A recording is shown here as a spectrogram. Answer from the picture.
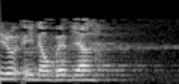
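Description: A man's voice reciting in a chant, held on level pitches with few breaks, which fades out in the second half.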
